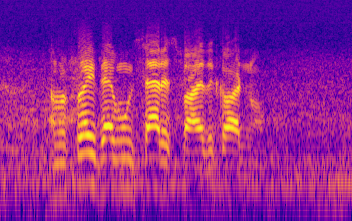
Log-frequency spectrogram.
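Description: A man speaks earnestly in a low, close voice.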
